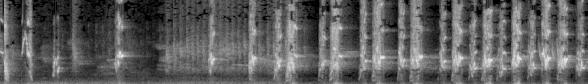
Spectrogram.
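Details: Javan myna kept in a cage, singing as a lure for silent or stressed mynas: scattered clicks and squeaks building into a fast series of sharp, rasping chirps repeated several times a second.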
